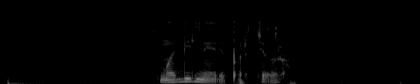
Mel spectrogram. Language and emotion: Russian, neutral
